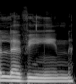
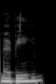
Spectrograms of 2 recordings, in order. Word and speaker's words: Levin: the prince by Angela Levine May 30th 2019 that was the first time a book came out so the table of contents for Angela Levin's book sorry for the mispronunciation it's Levin not Levine chapter one welcoming Megan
